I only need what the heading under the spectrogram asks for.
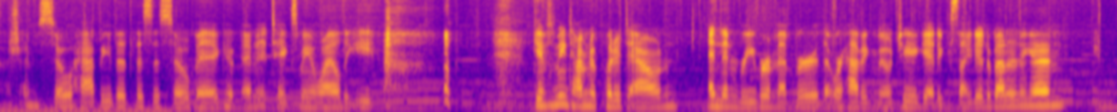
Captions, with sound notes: I'm so happy that this is so big and it takes me a while to eat. (laughs) Gives me time to put it down and then re-remember that we're having mochi and get excited about it again.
